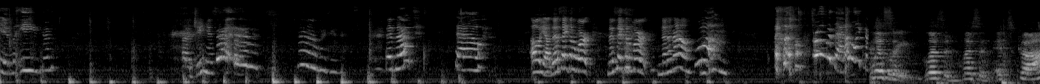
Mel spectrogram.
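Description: Women's voices giggling and laughing over a fast, even low pulse that stops near the end.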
